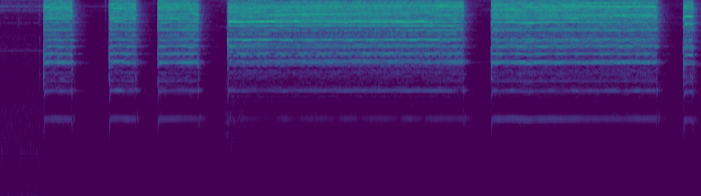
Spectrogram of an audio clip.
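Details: Stepper motor from a CNC setup, shown working after being partly taken apart: loud, steady high-pitched whine that cuts in and out as the motor steps and stops, running normally.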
